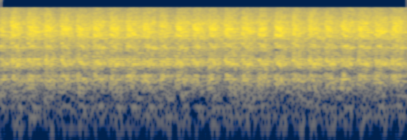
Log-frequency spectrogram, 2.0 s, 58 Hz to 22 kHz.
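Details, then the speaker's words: 2004/5–2007 Ford 6.0 Powerstroke after driver-side dummy plug and stand pipe replacement; air remains in the high-pressure oil system, and it needs 500 psi to start. A rapid, even electric buzzing with no combustion as the injectors cycle: injector buzz test. "one more Buzz test let's run injectors through and eventually pressure will build up and truck will"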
